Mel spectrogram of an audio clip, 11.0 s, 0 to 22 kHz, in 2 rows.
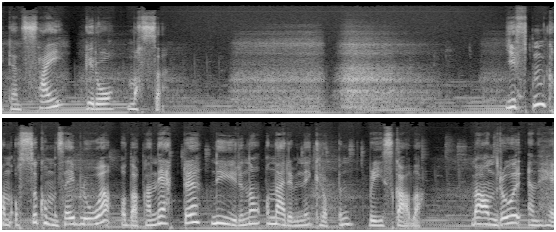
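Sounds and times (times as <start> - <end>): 
speech: 0.0 - 1.7, 5.0 - 11.0
heavy labored rasping breathing: 0.5 - 6.9, 8.4 - 10.6.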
